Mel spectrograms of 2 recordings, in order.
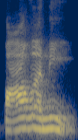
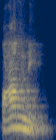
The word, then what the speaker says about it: Pavani: One name is Pavani, Rava Idli, Pavani. and it is being pronounced as Pavni. Please check on that. Everybody pronounced her name as Pavni. Letter A was missing.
